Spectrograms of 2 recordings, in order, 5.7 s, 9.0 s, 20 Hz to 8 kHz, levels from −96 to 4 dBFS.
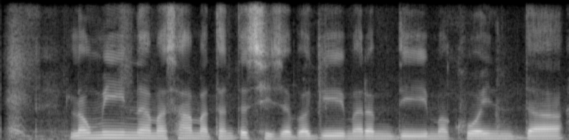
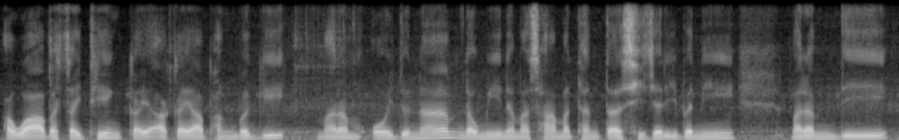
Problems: constant background noise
